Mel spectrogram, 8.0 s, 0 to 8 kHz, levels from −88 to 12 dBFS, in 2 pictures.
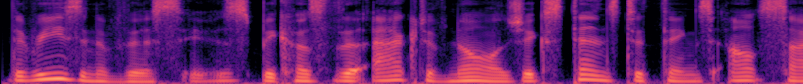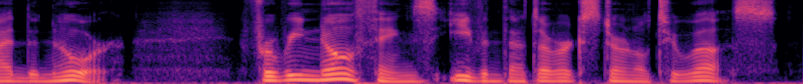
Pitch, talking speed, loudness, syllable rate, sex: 130 Hz, 195 wpm, -19 LUFS, 5.4 syllables/s, male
